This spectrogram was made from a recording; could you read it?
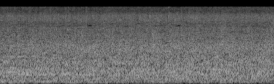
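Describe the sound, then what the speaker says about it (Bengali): Steady rain pouring down outdoors during a hot spell, a dense, even hiss of falling water close by, continuous and unbroken with no voices. "বৃষ্টিটা কীভাবে হচ্ছে দেখুন।"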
